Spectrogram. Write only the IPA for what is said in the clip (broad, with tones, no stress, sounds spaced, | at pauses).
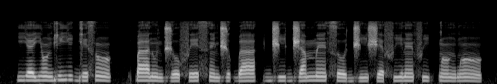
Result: j ɛ˧ j ɔ̃˧ ɡ i˦ j i˦˨ ɡ e˨˦ s ɔ̃˦˨ | k͡p a˧ ɾ ũ˨ d͡ʒ o˨ f e˨˦ s ɛ̃˧ d͡ʒ o˧ ɡ͡b a˦ | d͡ʒ i˨ d͡ʒ a˨˦ m ɛ̃˧ s o˨ d͡ʒ i˨ ʃ ɛ˨ f i˧ ɾ ɛ̃˦ f i˧ k͡p ɔ̃˦ ɡ͡b ɔ̃˦˨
